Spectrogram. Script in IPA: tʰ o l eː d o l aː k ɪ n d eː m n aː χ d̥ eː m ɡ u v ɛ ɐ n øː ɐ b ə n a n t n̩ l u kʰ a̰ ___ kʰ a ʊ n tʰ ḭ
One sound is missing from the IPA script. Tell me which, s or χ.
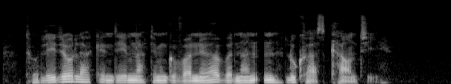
s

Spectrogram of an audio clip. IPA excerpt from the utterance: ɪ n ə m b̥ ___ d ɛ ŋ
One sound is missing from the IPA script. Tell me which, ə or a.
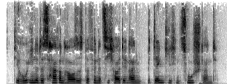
ə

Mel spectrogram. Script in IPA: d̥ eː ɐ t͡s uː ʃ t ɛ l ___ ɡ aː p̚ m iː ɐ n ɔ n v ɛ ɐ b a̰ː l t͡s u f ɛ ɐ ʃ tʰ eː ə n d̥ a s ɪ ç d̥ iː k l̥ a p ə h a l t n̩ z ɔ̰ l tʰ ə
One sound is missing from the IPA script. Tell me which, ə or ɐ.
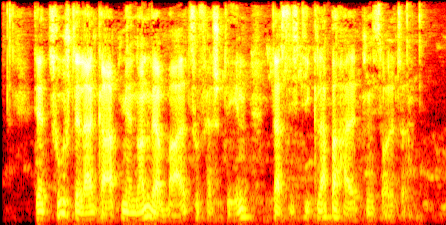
ɐ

